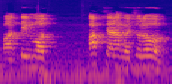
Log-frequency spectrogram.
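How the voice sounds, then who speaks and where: A man's voice: high voice, steady tone, brisk, pushed and bright. A man hosting his channel and commentating a game replay in a chatty, jokey way with crude slang. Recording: roomy, dull lo-fi with faint music.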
